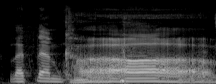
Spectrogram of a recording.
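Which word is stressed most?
come. The vowel in come is stretched long.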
